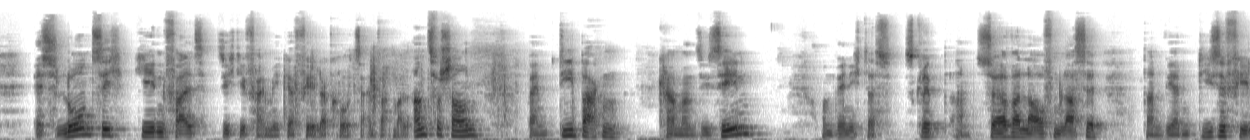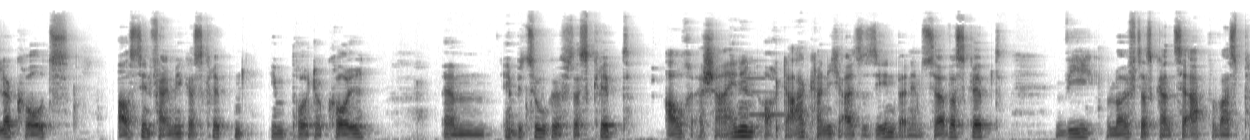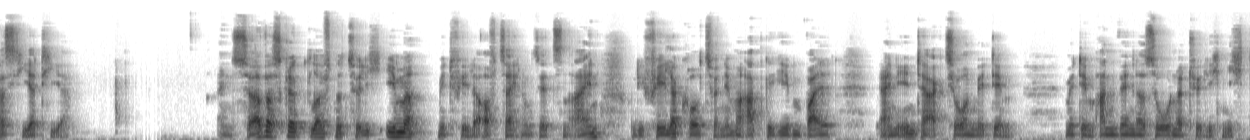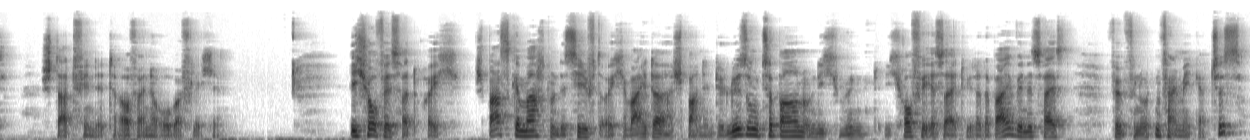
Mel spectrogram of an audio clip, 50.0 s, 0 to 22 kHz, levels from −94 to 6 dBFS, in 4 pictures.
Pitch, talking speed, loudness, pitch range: 105 Hz, 145 wpm, -20 LUFS, 90-140 Hz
